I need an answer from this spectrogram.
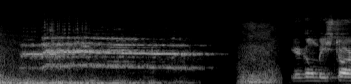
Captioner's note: rooster crowing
